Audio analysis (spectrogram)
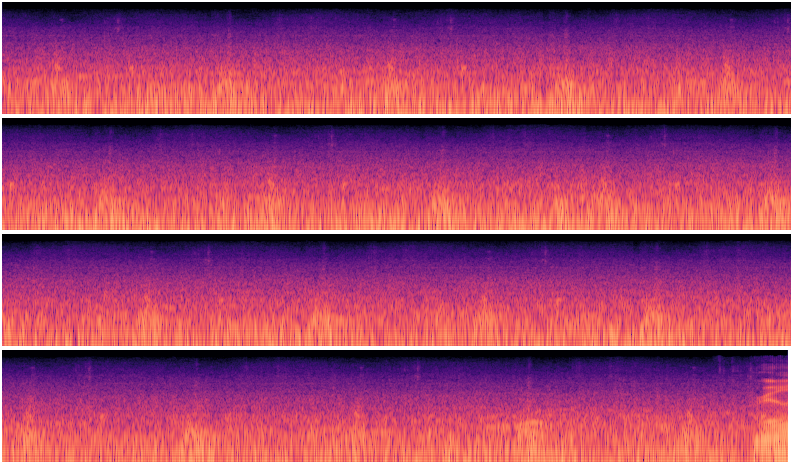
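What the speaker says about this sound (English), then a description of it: "Let's try a storm." Strong storm wind in a weather simulator game, a steady, loud, broadband roar that gusts and rumbles without pause and holds alone from start to finish.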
